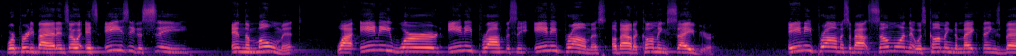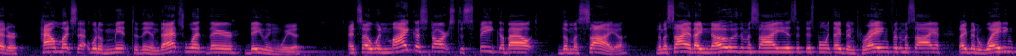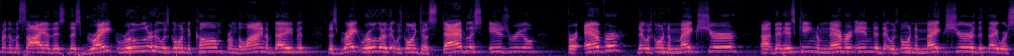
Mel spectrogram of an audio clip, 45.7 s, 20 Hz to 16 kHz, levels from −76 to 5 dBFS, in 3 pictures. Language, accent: English, American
